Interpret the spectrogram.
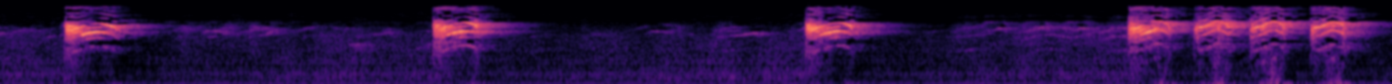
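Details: Sogon, or crimson sunbird, recorded to provoke caged birds into answering and quivering wings: three sharp high chips spaced about two seconds apart, then four quick ringing notes in a row.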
